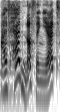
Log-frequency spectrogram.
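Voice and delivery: sounding offended. Reading Alice's reply to the March Hare, in an offended tone. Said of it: "Alice replied in an offended tone".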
